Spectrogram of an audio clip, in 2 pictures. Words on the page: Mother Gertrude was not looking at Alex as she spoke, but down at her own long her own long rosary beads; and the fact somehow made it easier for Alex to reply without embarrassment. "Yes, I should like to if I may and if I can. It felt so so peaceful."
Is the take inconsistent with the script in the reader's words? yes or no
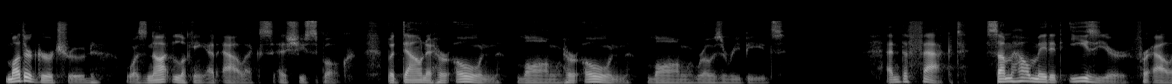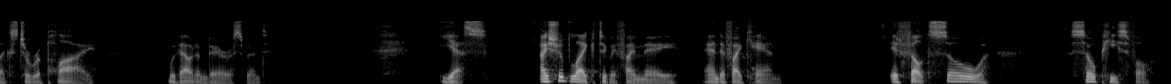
no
